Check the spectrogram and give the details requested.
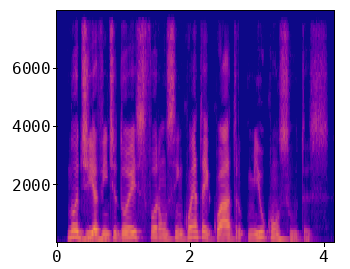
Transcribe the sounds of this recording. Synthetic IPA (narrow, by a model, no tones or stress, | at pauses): nʊd͡ʒiɐvĩnt͡ʃɪd̪ojsfoɾɐ̃w̃sĩŋkwẽnt̪ɐikwat̪ɾʊmiwkõsuwt̪ɐ̰s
